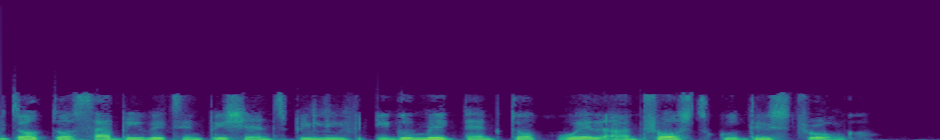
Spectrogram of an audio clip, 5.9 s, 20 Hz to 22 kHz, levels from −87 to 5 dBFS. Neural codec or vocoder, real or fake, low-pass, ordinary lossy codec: codec, 16 kHz, 1 kbps, FreqCodec, larger model; fake; 7.2 kHz; AAC, 32 kbps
